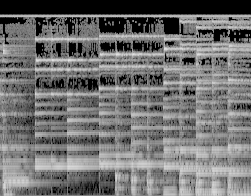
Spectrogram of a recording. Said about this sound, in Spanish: Atención, atención, se preparan las campanas. Atención, atención, preparados, listos ya.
